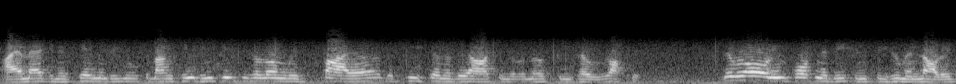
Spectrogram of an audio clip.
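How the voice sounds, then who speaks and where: An actor playing a haughty alien officer in a radio drama, speaking with formal, precise and condescending diction. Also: male voice, medium pitch, lightly acted. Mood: polite, superior. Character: haughty male alien officer, coolly contemptuous of humans. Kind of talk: old-time radio drama acting. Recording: tinny, noisy vintage radio recording.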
